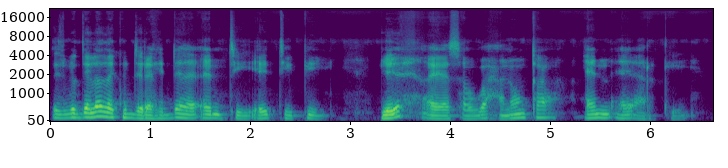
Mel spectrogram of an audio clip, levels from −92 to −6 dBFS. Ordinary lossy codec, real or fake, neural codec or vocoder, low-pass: none; fake; codec, 44.1 kHz, 2.6 kbps, SNAC; none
